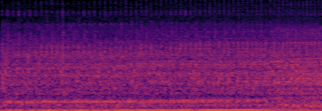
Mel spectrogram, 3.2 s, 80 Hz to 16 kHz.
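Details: 2008 Renault Clio after fixing a no-start with no fuel or spark caused by corroded immobiliser wiring harness: even, settled idle with a steady low hum, no misses or knocks; engine runs smoothly after repair.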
